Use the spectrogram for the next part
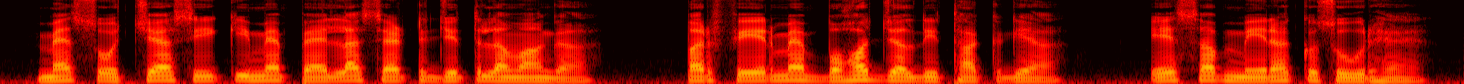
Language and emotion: Punjabi, sad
